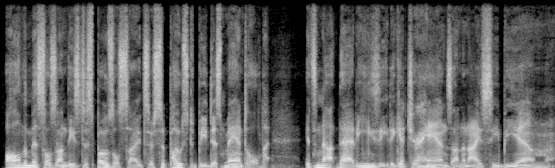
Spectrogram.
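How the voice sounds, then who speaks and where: Very husky, low-voiced gruff soldier. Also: male voice, lively intonation, fairly quick, a bit bright, no echo, heavily acted. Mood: probing, serious. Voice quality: gravelly, husky. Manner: terse, skeptical questioning. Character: gruff, sardonic veteran special forces soldier, adult man. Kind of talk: video game voice acting.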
